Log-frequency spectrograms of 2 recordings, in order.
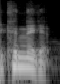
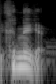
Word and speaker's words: knight: some characters will say Kiganot. That's actually an accurate pronunciation, right? That's that's a historical pronunciation. Ki Knight used to be Kigot. you used to pronounce the G and the H and the K.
